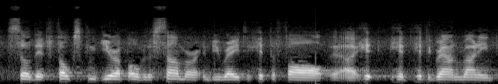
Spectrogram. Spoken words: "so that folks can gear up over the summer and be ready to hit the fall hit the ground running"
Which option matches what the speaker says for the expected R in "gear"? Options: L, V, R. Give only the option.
R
